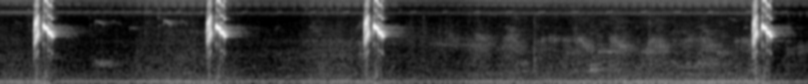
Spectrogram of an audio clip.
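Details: Sooty-headed bulbul provoking rivals with four brief two-part phrases, three fairly evenly spaced and a longer pause before the last, each a sharp note and falling whistle.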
